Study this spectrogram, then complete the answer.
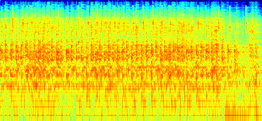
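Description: A sewing machine runs a straight half-inch seam, its motor whirring loud and steady with a fast, even mechanical chatter that never lets up.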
